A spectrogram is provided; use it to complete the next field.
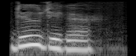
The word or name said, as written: dojigger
